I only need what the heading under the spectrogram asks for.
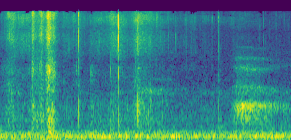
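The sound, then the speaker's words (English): Quiet handling noises as zip ties are tugged off and new rubber feet are unwrapped: a few sharp little snaps and clicks scattered among soft rustling and crinkling, with no talking. “This last little zip tie is going to give me problems.”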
